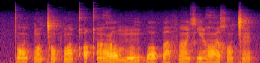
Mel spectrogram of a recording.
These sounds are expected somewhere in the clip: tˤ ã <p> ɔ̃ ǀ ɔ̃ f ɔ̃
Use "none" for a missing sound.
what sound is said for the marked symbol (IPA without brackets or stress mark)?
k͡p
